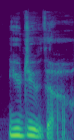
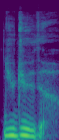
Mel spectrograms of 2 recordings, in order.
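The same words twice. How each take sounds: First: Said in the usual way. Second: Whispered. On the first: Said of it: "No, you do". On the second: Shown as a demonstration. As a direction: whisper "You do, though" under the breath.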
